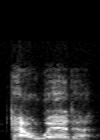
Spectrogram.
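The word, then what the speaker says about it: Coweta: Cowetta. I said it right.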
